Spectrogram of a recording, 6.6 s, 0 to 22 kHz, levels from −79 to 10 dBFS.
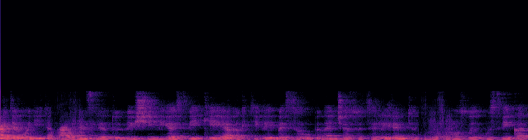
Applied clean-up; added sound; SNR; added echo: neural separator model SepFormer DNS4.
